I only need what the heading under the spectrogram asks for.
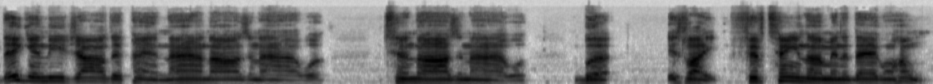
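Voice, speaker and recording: A man's voice: medium pitch, takes it slowly, sharp tone, smooth. A man co-hosting a podcast in slangy casual chat, often tagging "you know what I'm saying.".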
